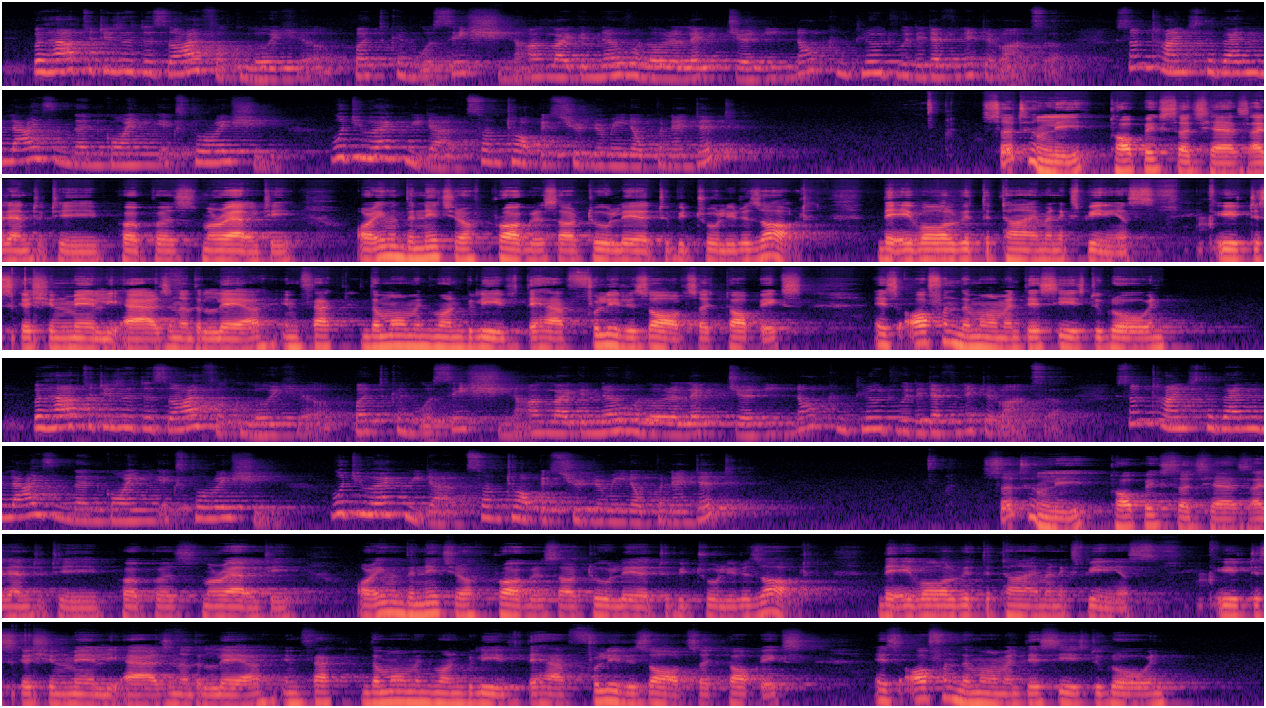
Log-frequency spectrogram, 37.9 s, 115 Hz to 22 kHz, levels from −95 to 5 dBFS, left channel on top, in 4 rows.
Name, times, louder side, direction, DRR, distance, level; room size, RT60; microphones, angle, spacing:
voice 1, 0.2-7.9 8.4-11.5 11.9-14.8, equal, ahead, 0 dB, 3.1 m, -35 dB
voice 2, 16.8-37.1, left 5 dB, 75° left, 16 dB, 0.6 m, -27 dB
21.0 x 16.5 x 8.2 m, 1.2 s
head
